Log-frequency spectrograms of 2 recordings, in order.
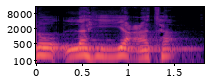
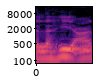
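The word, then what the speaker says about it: Ibn Lahi'ah: Because of the famous Ibn Lahiya'ata, some they say Lahi'a, the correct way to say is Lahiya'ata.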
